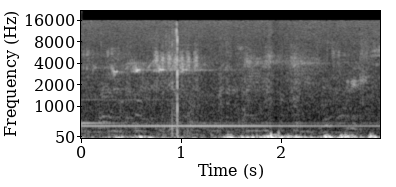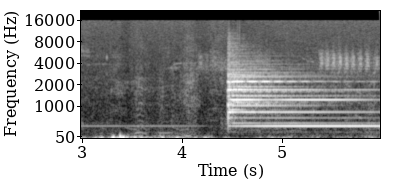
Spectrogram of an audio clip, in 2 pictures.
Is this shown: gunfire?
no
